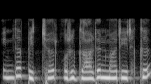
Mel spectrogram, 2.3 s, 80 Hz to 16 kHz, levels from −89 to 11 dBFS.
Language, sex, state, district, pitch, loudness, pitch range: Tamil, female, Tamil Nadu, Nilgiris, 275 Hz, -12 LUFS, 270-290 Hz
